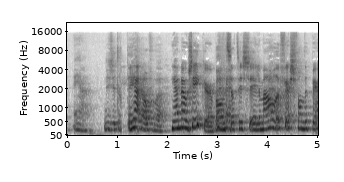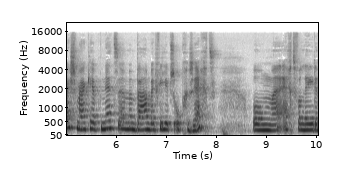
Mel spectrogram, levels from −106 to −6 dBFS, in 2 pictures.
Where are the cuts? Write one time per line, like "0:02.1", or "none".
0:01.1
0:03.3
